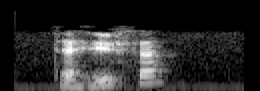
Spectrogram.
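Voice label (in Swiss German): "huffe", Alsatian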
